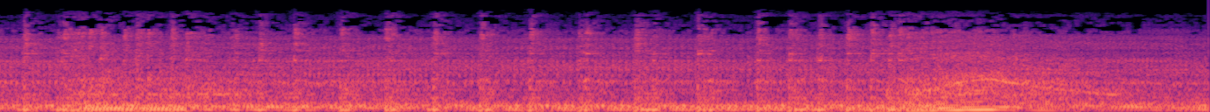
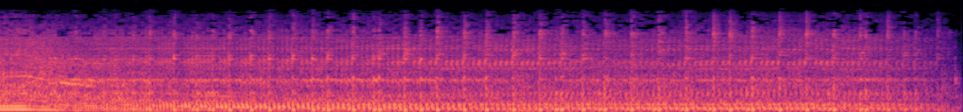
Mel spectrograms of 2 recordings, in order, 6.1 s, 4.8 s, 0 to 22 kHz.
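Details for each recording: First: Echo PB-9010T backpack blower, cold start after sitting overnight, choke being toggled: engine surges and sags about every 1.5 seconds, bumbling and stumbling, slow to warm up; runs fine warm, air filter good, carburetor blamed as lean. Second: Echo PB-9010T backpack blower at about 500 hours, previously running poorly when cold, after richening the carburetor a quarter turn: fires without choke and settles into a clean, even two-stroke buzz with steady pitch; running great.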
